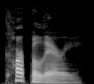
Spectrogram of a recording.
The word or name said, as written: carpellary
